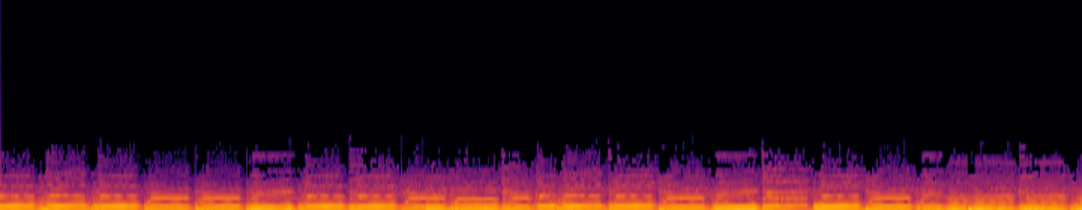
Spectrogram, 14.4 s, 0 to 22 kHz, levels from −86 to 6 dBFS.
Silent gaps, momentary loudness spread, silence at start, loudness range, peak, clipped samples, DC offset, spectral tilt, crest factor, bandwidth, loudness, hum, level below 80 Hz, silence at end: none; 3 LU; 0 s; 1 LU; -4 dBFS; under 0.1%; under 0.1%; -6.5 dB/octave; 12 dB; 6.2 kHz; -17 LUFS; none; -26 dBFS; 0 s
